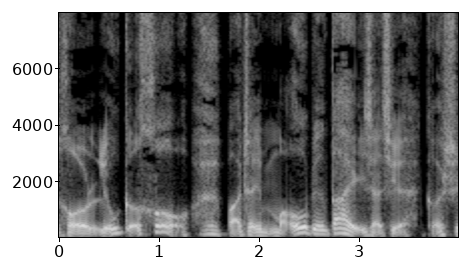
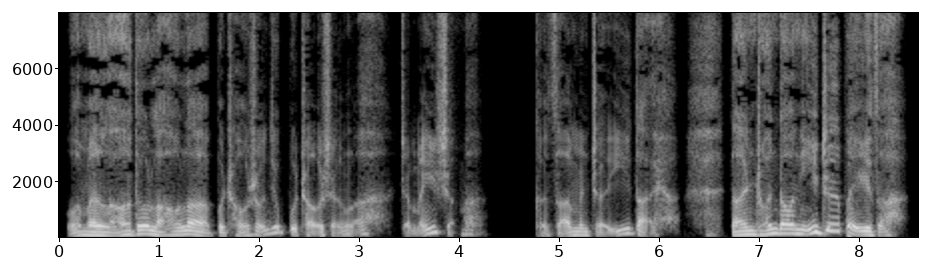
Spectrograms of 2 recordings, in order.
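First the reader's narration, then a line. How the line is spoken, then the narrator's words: Sighing old man. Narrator (Chinese): 我爷爷却因此叹息了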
